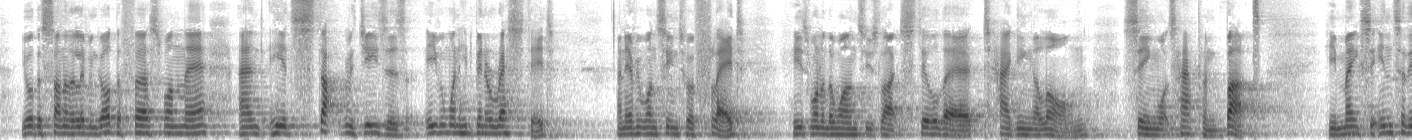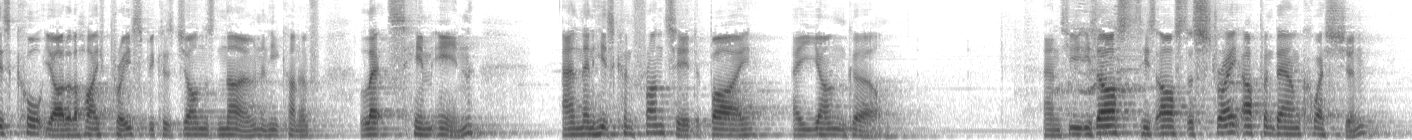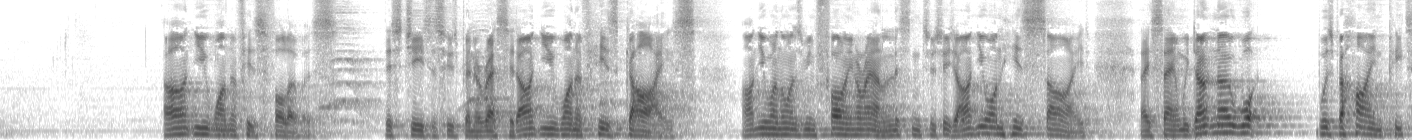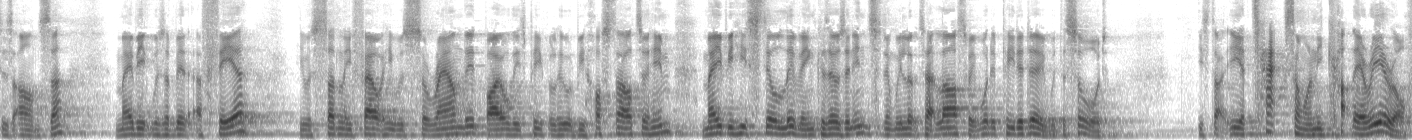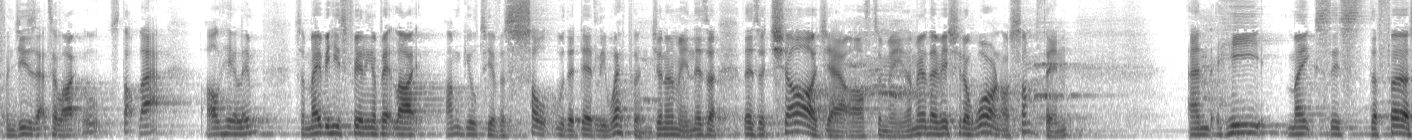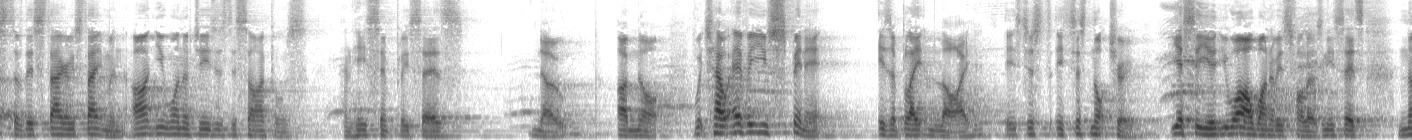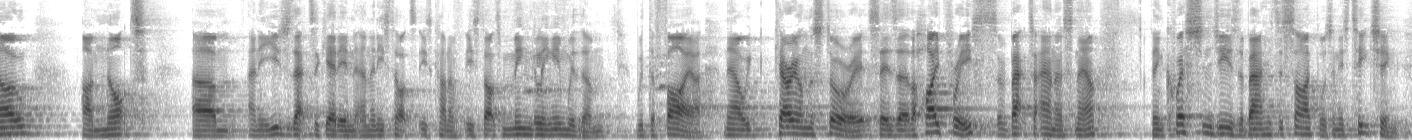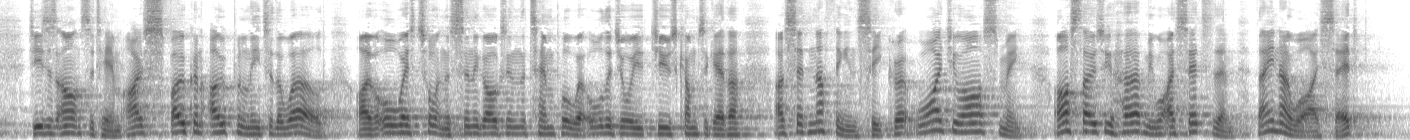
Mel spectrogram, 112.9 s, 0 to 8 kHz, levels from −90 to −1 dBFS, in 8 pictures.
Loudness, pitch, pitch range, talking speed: -30 LUFS, 130 Hz, 115-145 Hz, 205 wpm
